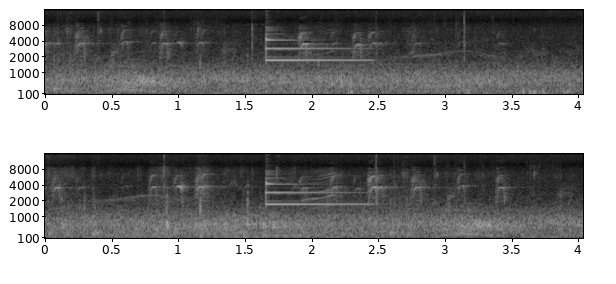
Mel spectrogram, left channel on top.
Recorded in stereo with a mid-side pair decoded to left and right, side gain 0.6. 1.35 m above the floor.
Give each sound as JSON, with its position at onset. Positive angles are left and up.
{"t": 1.6, "sound": "a bell", "azimuth_deg": 0, "distance_m": 0.7}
